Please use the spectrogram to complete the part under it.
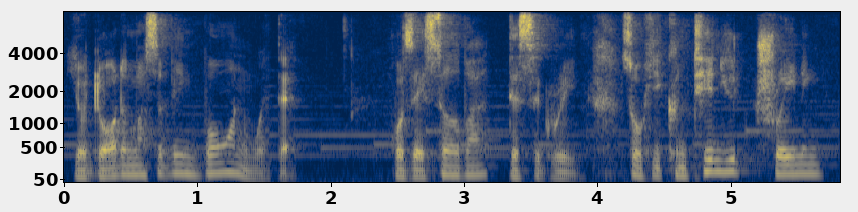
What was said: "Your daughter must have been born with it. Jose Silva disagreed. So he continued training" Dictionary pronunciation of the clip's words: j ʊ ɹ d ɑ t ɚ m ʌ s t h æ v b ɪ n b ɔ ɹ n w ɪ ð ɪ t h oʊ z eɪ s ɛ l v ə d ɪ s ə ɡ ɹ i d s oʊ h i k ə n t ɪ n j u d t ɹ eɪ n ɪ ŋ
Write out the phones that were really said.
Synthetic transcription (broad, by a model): j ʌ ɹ d ɑ t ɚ m ʌ s t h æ v b ɪ n b ɔ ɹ n w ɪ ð ɪ t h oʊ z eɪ s ɛ l v ə d ɪ s ə ɡ ɹ i d s oʊ h i k ə n t ɪ n j u d t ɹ eɪ n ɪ ŋ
